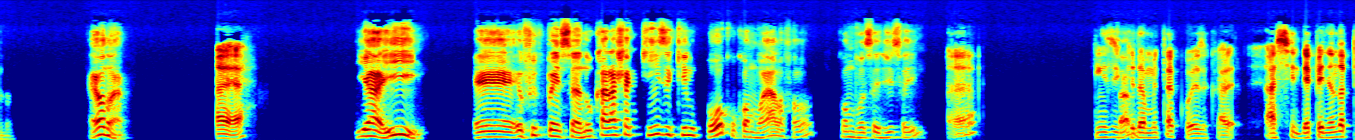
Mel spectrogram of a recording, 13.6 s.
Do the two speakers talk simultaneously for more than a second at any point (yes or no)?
no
